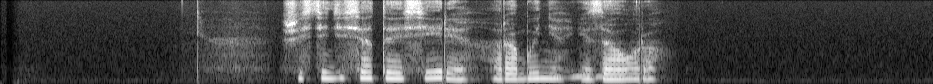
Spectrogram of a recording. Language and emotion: Russian, sad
